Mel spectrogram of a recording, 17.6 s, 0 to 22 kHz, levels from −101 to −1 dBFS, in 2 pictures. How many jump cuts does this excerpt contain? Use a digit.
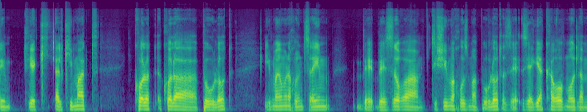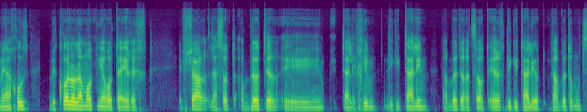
0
